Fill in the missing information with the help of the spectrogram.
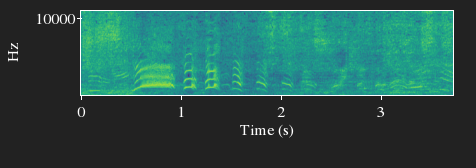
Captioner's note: screams and laughs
